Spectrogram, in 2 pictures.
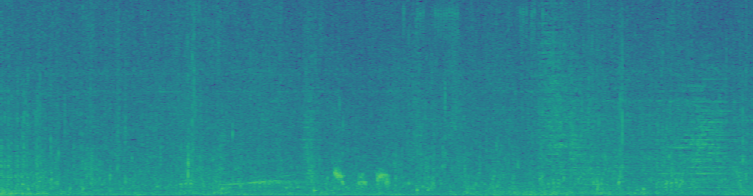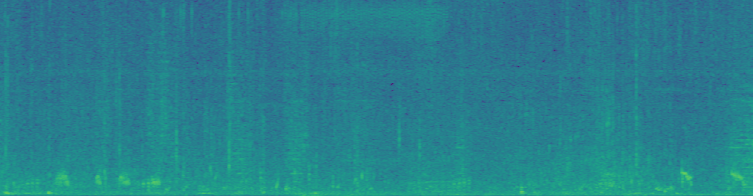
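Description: Waves slosh and lap against a small wooden boat.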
